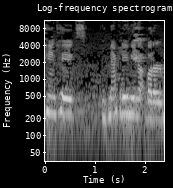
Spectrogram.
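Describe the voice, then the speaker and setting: Music plays behind a woman whose pitch moves in an ordinary way as she talks. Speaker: food reviewer. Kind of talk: casual vlog chat. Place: cafe.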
